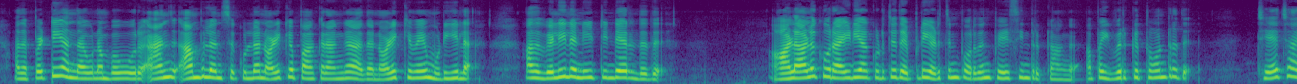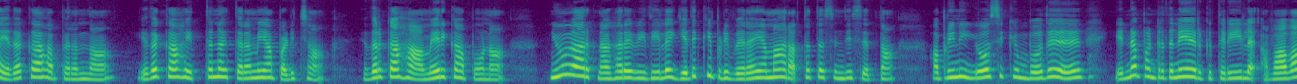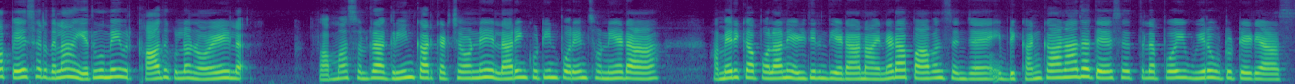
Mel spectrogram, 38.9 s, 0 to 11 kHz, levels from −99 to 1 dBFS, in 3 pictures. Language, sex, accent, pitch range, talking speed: Tamil, female, native, 230-275 Hz, 125 wpm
